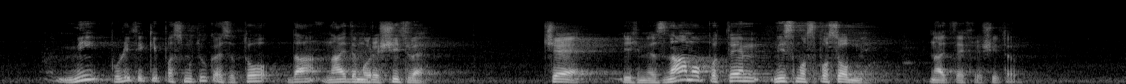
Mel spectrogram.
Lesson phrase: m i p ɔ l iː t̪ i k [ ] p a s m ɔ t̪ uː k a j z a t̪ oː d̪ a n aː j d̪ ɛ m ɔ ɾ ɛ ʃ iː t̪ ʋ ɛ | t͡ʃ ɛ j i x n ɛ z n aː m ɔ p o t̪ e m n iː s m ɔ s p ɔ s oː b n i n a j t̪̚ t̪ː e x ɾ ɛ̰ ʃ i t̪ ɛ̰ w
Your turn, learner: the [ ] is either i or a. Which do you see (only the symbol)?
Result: i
